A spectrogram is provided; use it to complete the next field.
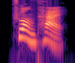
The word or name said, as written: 状态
